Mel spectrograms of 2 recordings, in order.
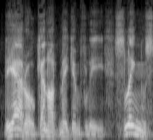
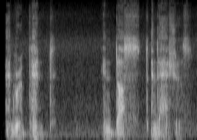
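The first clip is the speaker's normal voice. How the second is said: whispered repentance; 6 semitones lower, 7 dB quieter than usual. A narrator's reading. Job humbly confessing to the Lord, whispered. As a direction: voice sinks to a low, breathless whisper.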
